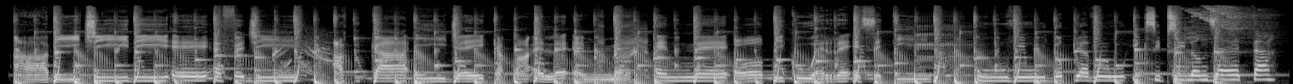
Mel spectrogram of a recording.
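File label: child toy advert Italian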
